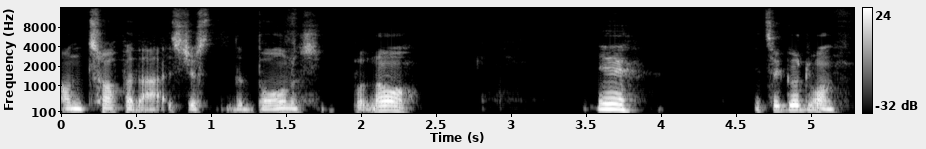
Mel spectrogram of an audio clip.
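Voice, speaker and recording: A man with a British accent speaks fairly slowly at a fairly high pitch, with a dark, mellow tone and vocal fry. His pitch swings very widely, pauses are long and frequent, and the sound is dry and close with no echo. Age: 30s. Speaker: podcaster. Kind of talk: solo monologue podcast.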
